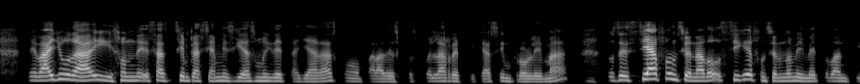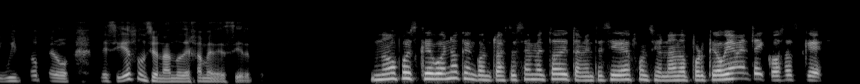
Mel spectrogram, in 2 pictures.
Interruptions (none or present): none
